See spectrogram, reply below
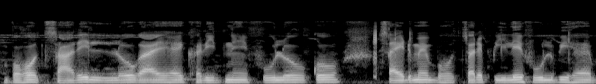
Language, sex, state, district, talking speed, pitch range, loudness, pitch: Hindi, male, Maharashtra, Gondia, 160 wpm, 100-105 Hz, -19 LUFS, 105 Hz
